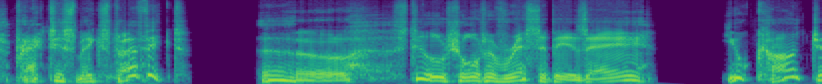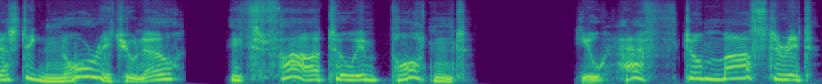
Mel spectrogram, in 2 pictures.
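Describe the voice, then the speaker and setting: A man's voice: high voice, dry recording, clean studio sound, exaggerated voice. Pompous British monster King Trode, wildly swooping. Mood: encouraging, then chiding. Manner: pompous, fussy, excitable, exaggerated delivery. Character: pompous, fussy old king turned into a small monster. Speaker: video game character voice actor. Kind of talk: theatrical video game voice acting.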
